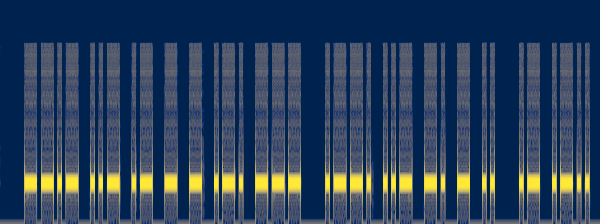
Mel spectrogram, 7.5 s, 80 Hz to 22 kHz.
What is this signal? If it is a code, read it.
Morse code, heard as a keyed tone, about 23 wpm, 800 Hz. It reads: QUATTRO PUNTI AL
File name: ITALIEN texte clair 2 vitesse 22 mots minute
